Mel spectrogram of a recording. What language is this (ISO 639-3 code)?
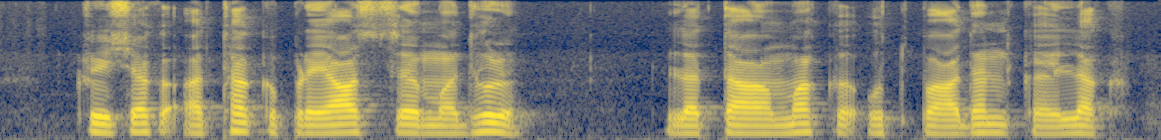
mai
